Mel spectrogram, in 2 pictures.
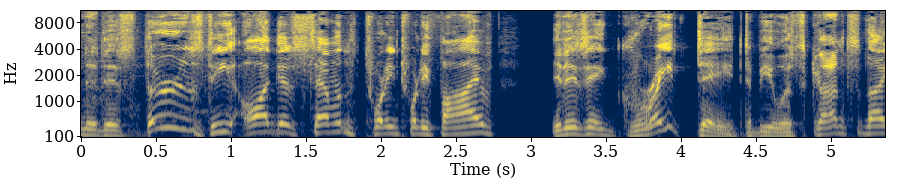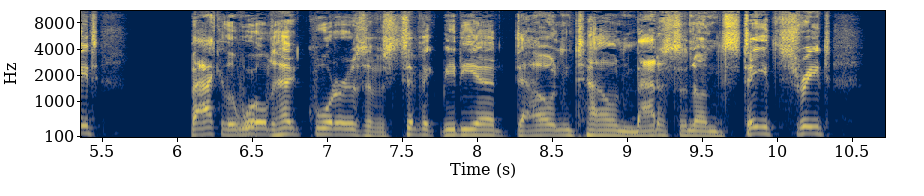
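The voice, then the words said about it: Hoarse, croaky voice. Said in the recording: “a frog in my throat ... I'm not the only one who's losing my voice.”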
